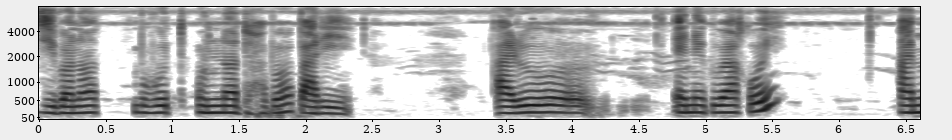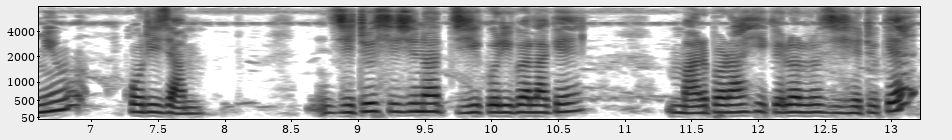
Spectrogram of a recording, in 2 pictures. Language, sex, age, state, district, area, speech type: Assamese, female, 60+, Assam, Darrang, rural, spontaneous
